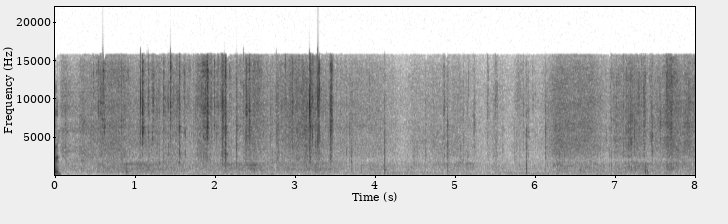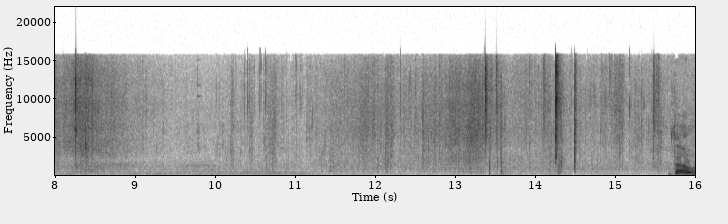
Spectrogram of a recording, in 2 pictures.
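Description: Faint crackling and scattered sharp snaps of burning birch bark tinder on top of a small wood-burning camp stove, with a brief rise in hissing about six to eight seconds in.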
